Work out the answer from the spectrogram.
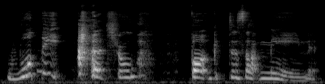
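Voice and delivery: loud high swooning yell; exasperated outburst. Real, not acted. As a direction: shriek in disbelief. Overwhelmed by romantic line.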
